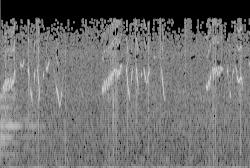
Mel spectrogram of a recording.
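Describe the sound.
Someone imitates a warbler's song, whistling quick, trilling chirps in three bright, fluttering bursts separated by short pauses, clear with no talking.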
